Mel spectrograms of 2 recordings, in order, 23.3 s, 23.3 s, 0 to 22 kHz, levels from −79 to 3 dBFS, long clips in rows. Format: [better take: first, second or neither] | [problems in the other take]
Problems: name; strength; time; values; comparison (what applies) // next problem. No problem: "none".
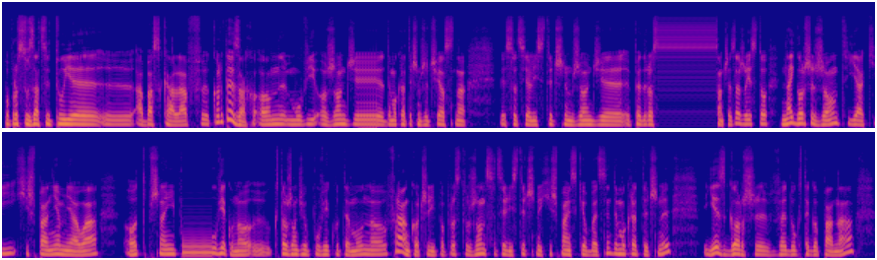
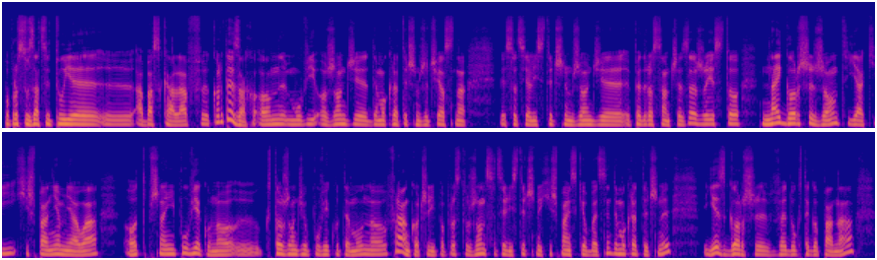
second | audio freezing; at 5 s, at 9 s for 1 s and at 14 s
